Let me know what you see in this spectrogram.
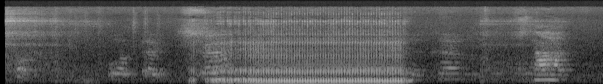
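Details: Bulldog snoring and farting the day after a blizzard: a long, loud, rattling snore flanked by softer snorting breaths; snoring.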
